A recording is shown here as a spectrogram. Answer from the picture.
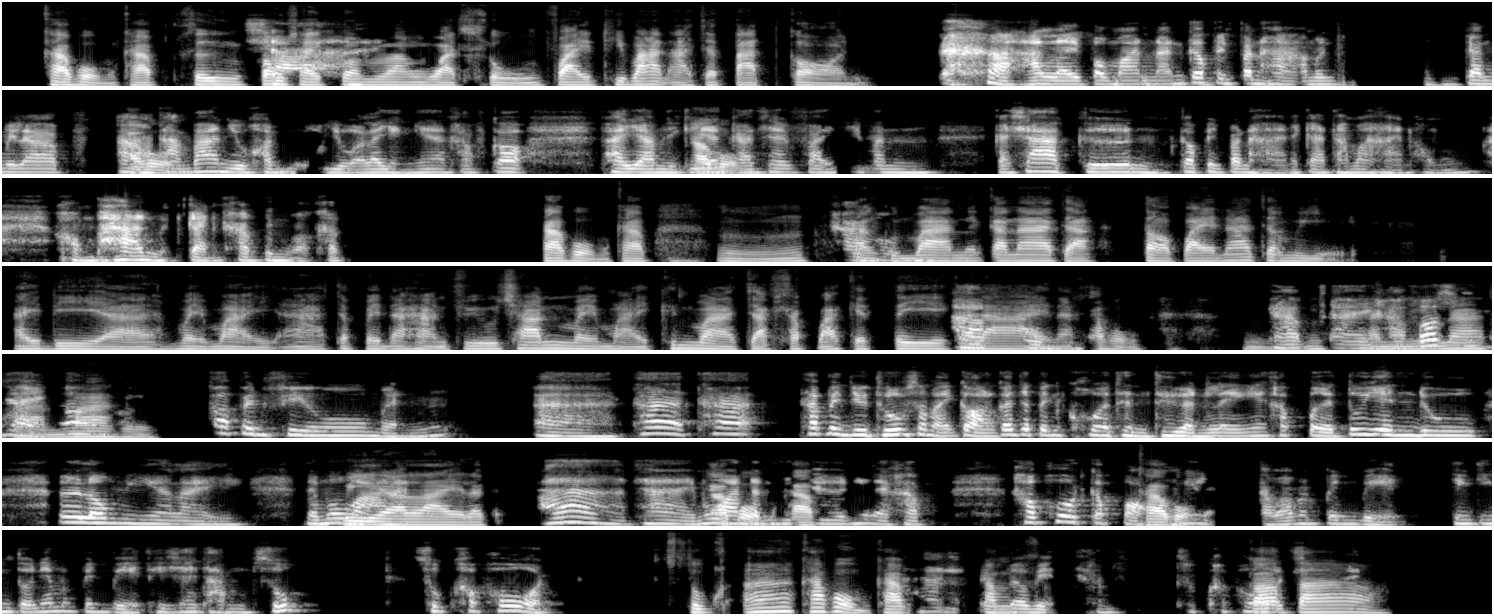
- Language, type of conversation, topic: Thai, unstructured, คุณชอบอาหารประเภทไหนมากที่สุด?
- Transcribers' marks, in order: chuckle; laughing while speaking: "อา"; chuckle; other noise; laughing while speaking: "บ้าน"; unintelligible speech; in English: "เบส"; in English: "เบส"; other background noise; in English: "เบส"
